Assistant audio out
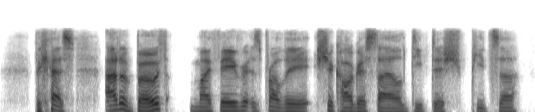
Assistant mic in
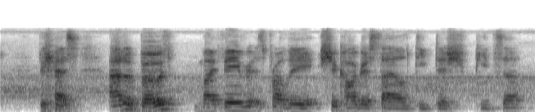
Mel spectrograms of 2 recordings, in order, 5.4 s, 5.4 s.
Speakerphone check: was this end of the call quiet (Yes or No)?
Yes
